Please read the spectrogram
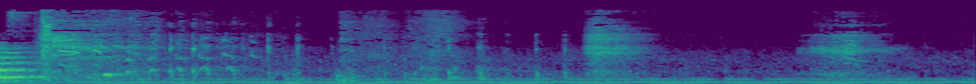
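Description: A person laughing off-camera in several short bursts, the loudest just after the start, over a steady low hum.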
